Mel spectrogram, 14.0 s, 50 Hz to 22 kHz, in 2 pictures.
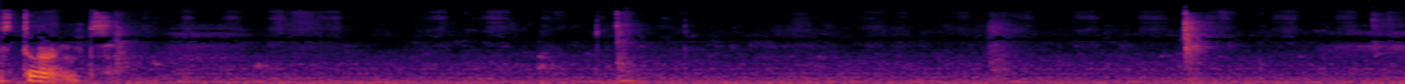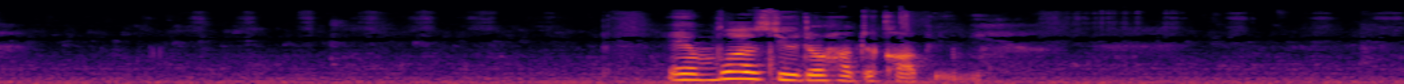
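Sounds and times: low room hum: 0.0 - 14.0
pencil sketching on paper: 1.0 - 2.9, 4.0 - 6.9, 7.9 - 11.0, 12.0 - 14.0.

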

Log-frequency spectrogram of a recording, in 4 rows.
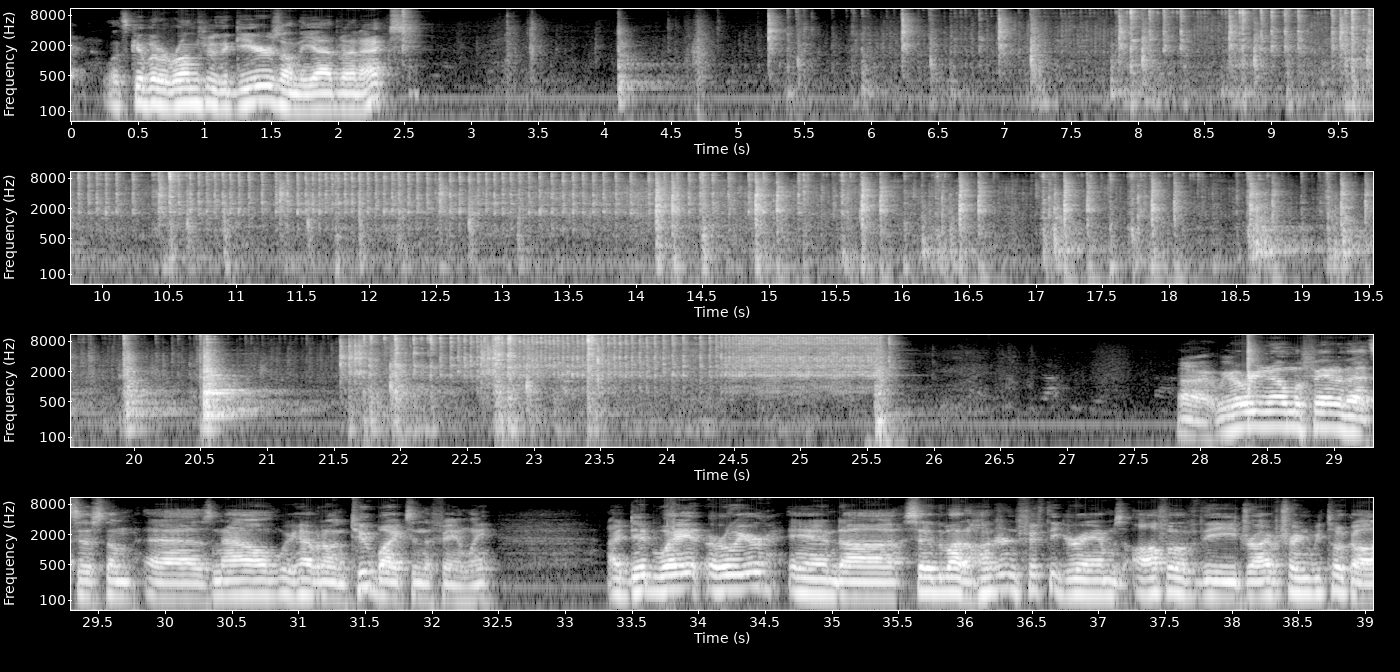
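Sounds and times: bicycle freewheel ratchet buzzing: 4.1 - 25.9
bicycle chain running: 5.0 - 25.8.

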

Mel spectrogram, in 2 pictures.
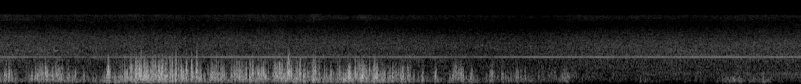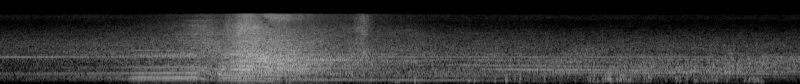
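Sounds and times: motorcycle passing at speed: 8.0 - 16.0.

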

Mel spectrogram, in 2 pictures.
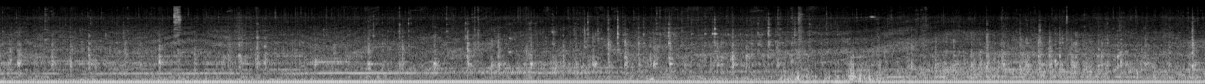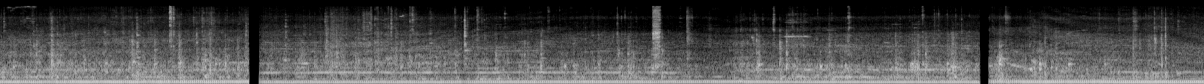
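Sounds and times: bulldozer diesel engine running: 0.0 - 24.0.

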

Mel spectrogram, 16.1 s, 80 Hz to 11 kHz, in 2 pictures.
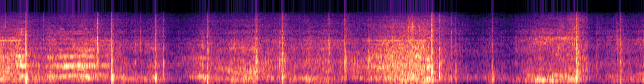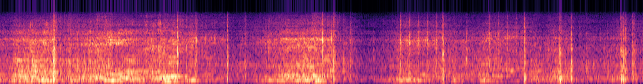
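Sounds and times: rifle shots: 5.2 - 6.3.

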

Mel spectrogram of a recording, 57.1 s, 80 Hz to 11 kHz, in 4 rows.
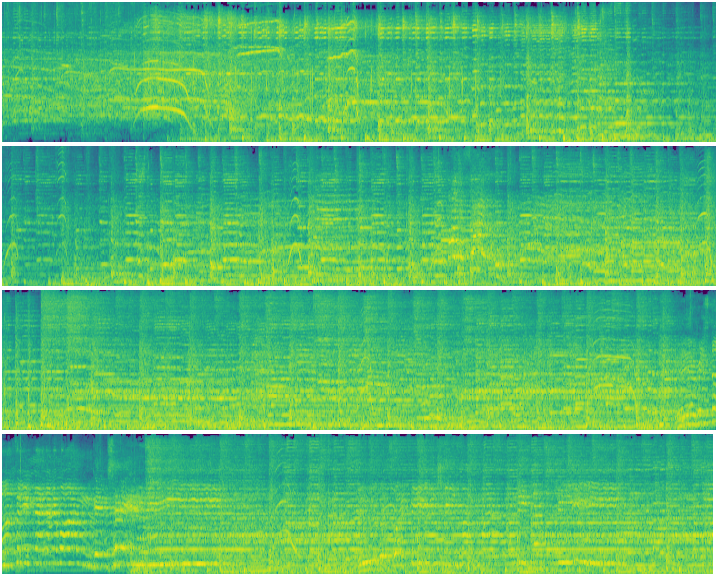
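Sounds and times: live rock and roll band: 0.0 - 57.0
bending sliding guitar line: 3.0 - 42.7, 45.4 - 57.0
man singing: 16.8 - 28.2, 41.9 - 48.2, 49.6 - 57.0.

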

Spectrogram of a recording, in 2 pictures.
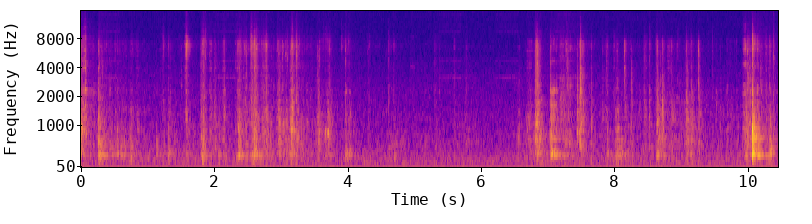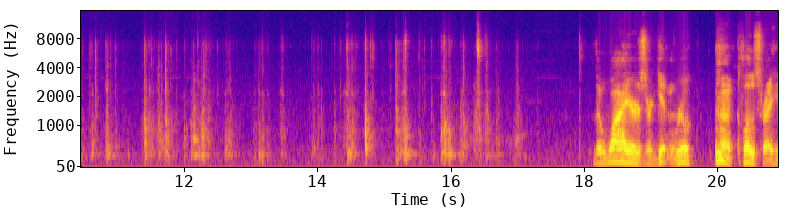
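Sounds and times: plastic and metal parts clicking: 0.0 - 5.8, 6.6 - 17.2.

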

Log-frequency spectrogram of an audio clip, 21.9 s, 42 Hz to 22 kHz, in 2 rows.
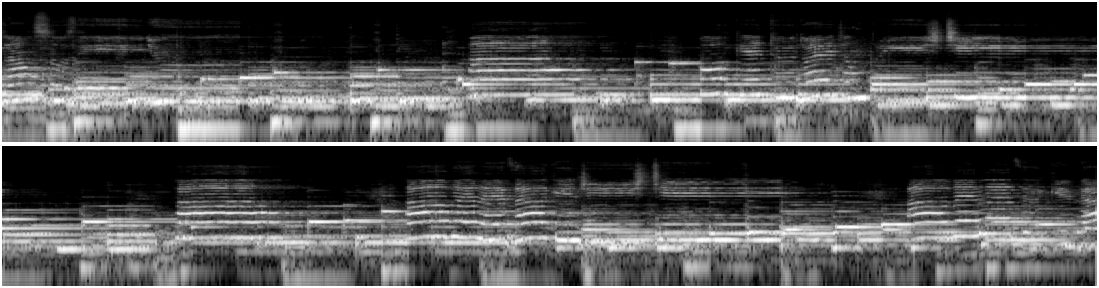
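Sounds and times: woman singing: 0.0 - 3.6, 4.6 - 11.3, 12.7 - 14.0, 14.8 - 19.3, 19.9 - 21.9
piano: 0.0 - 21.9.

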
